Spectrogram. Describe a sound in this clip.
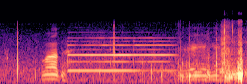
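A metal detector sounds a steady beep.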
